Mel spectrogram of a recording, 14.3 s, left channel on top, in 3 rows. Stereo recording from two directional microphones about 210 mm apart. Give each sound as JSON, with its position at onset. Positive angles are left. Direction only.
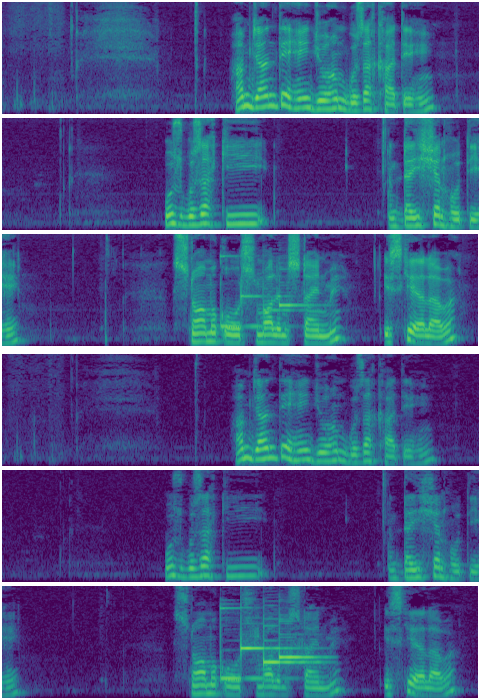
{"t": 0.7, "sound": "a sound", "side_deg": 15}
{"t": 1.9, "sound": "speech", "side_deg": 15}
{"t": 6.4, "sound": "speech", "side_deg": 25}
{"t": 10.2, "sound": "whispering", "side_deg": 15}
{"t": 10.9, "sound": "a sound", "side_deg": 25}
{"t": 11.8, "sound": "speech", "side_deg": 20}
